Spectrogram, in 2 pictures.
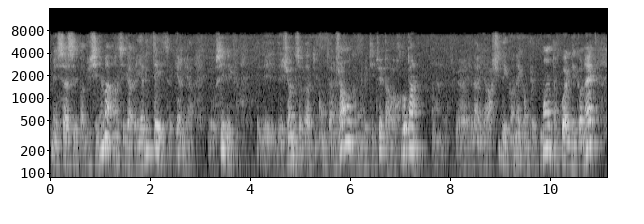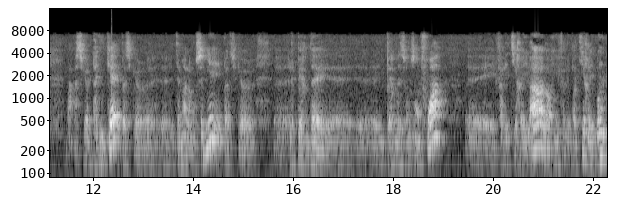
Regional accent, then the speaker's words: France; Moi, je suis français et je règle mes comptes avec le camp auquel j'appartiens.

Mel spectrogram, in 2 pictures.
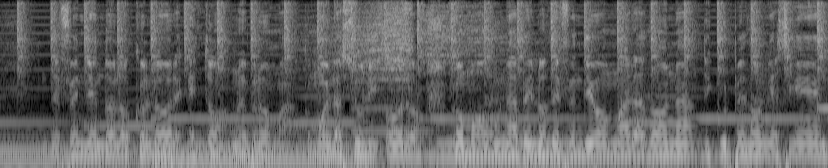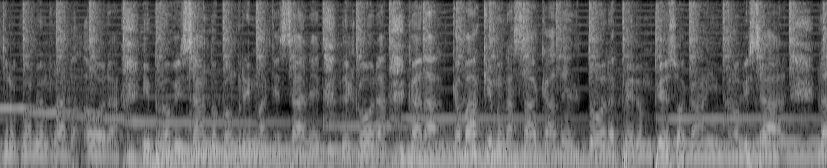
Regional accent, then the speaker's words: Argentina; Yo no soy de Puerto Rico, soy argentino

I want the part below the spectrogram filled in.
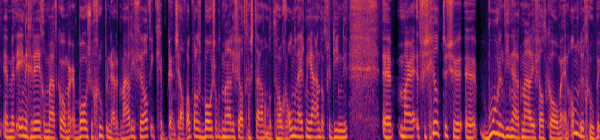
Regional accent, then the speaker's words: Friesland, Netherlands; Ik ben opgegroeid in Noord-Friesland tussen de boeren.

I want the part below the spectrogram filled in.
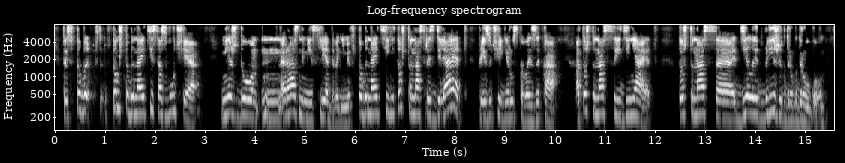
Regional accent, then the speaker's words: Saint Petersburg, Russia; Я и родилась в Петербурге, и училась там, и прожила.

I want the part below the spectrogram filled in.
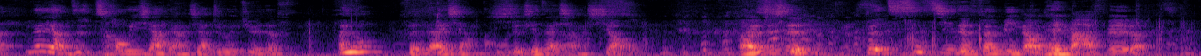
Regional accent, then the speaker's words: Taiwan; 就是我们台湾都是男生在吃甘麦大枣汤

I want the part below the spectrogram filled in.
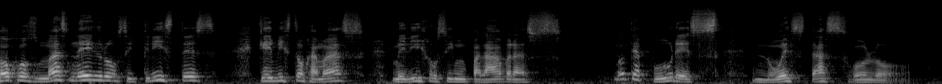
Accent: Mexico; also born or lived in California, United States; Nosotros nacimos en California, pero también me crié en México. Así que yo soy bilingüe, binacional, bicultural, soy una persona que refleja esta tremenda influencia de ambas naciones.

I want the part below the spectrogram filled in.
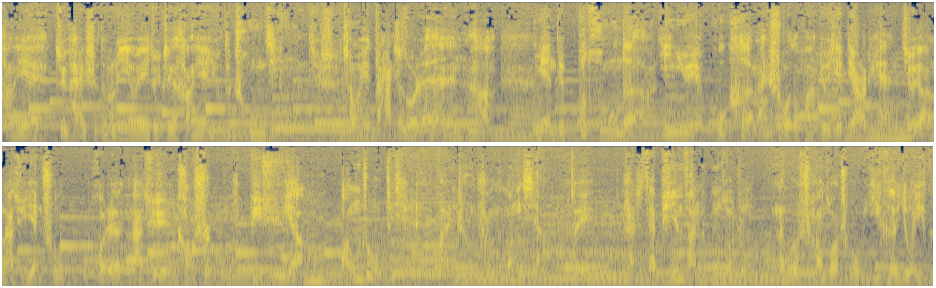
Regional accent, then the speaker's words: Anhui, China; 我是80后，我是安徽人

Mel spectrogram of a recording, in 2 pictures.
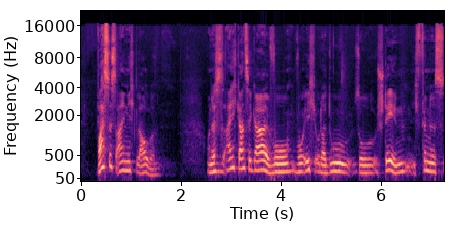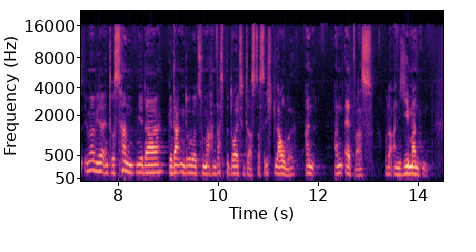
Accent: North Rhine-Westphalia, Germany; Ich selber komme aus der Nähe von Köln. Und da wird wirklich Karneval gefeiert.

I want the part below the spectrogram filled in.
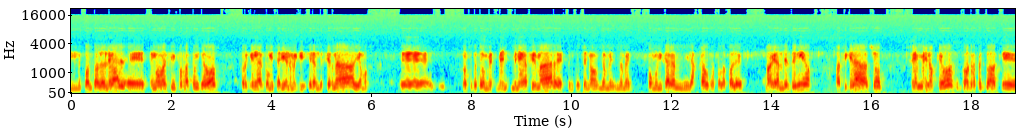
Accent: Villa Ballester, Buenos Aires Province, Argentina; De Gran Buenos Aires, de San Martín, Villa Ballester.

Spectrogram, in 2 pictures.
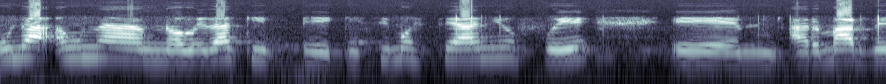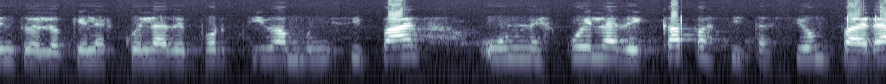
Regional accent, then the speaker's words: Toay, La Pampa, Argentina; yo soy acá de Toay

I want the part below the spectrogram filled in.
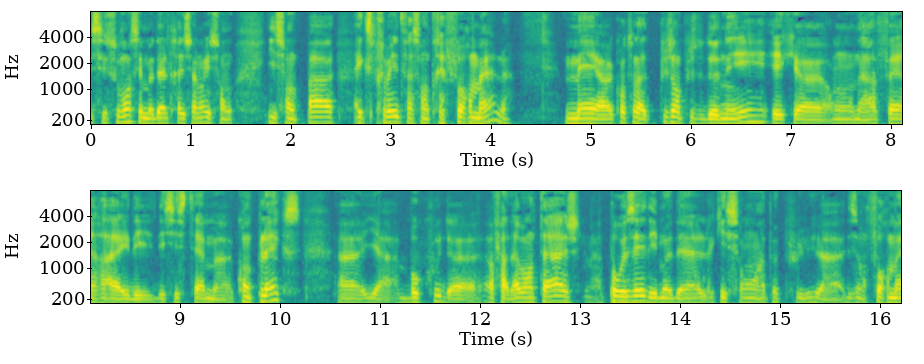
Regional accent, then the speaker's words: Switzerland; je suis suisse

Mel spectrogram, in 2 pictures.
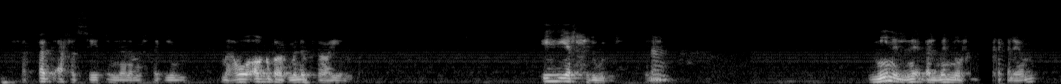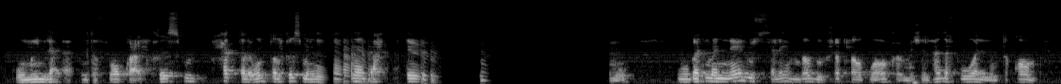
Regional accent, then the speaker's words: Egypt; وده إحنا عرفنا نعمله كمصريين أو كبلوجرز أو كناشطين عرب

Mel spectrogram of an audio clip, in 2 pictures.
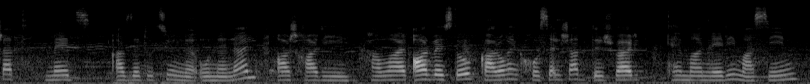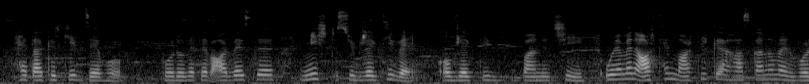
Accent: Boston, Massachusetts, United States; moved away as an adult; also born or lived in Florence, Italy; Ես ծնվել եմ Բոստոնում, այնտեղ եմ մեծացել, մամաս Ֆրանսիա հայ է ու պապաս Ամերիկա հայ էր։

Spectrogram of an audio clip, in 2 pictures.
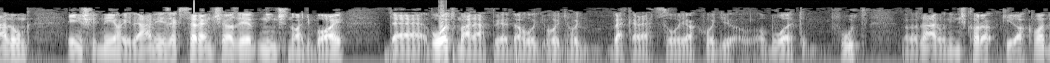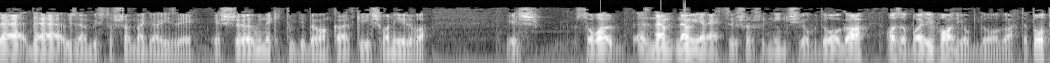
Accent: Budapest, Hungary; városi gyerek vagyok, én Budapesten születtem, 4. körülbelül 15-ben nőttem föl, de szerencsére az ilyen kertvárosi rész voltak, gyümölcsfák

